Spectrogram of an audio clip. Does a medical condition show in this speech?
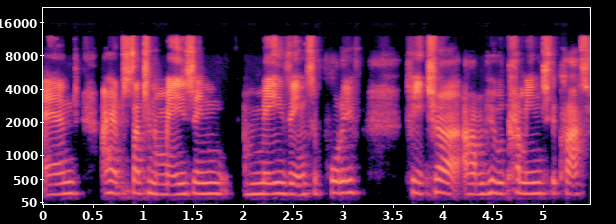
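Yes: profound deafness, congenital, profound; born profoundly deaf, right cochlear implant since infancy, left cochlear implant also; did not enjoy wearing both implants, poor experience with left implant, implant hidden by hair; speech considered pretty good, often assumed hearing, often mistaken for British accent.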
